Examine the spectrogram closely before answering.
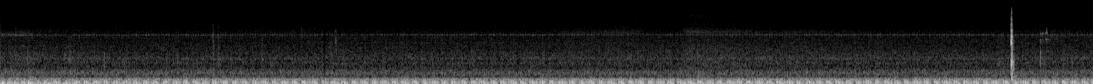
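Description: A 2019 Honda CB500X's parallel-twin engine runs at low speed with a steady low pulse, heard close from the handlebars. There is one sharp click near the end.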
